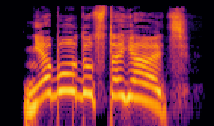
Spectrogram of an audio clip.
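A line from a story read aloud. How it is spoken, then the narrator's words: Shouting. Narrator (Russian): кричал на берегу Ложкин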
